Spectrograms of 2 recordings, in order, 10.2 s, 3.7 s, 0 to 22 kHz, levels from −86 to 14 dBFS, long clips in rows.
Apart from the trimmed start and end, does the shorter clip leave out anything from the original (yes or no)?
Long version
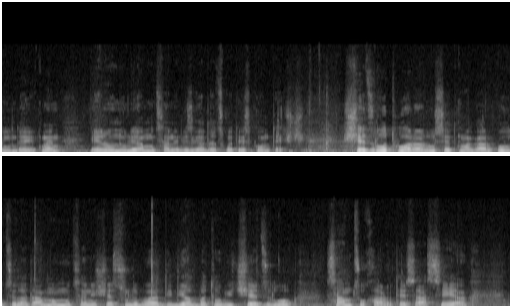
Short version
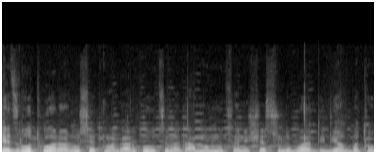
no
